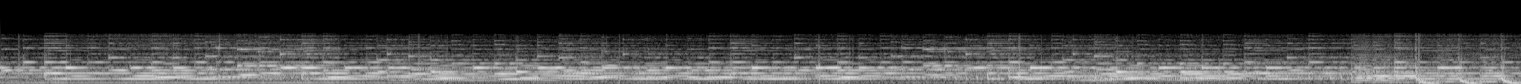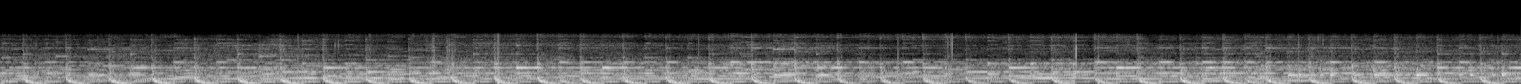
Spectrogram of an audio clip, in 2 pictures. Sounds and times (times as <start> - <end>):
Christmas music: 0.0 - 30.4.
